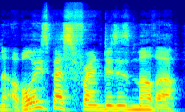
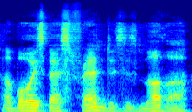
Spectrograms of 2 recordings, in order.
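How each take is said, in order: First: It is read in a plain, neutral voice. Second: It is said in a creepy, sinister voice.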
